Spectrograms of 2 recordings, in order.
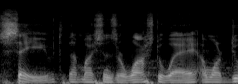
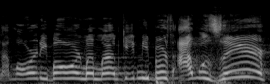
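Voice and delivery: incredulous; 9 dB louder than usual. Retold or imitated. Mock confusion about born again.

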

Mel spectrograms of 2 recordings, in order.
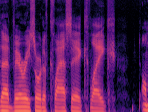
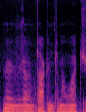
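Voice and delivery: low-key mock action hero; a hint of gruff Harrison Ford; Harrison Ford impression; 4 semitones lower, 4 dB quieter than usual. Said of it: "My Harrison Ford drifted".

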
